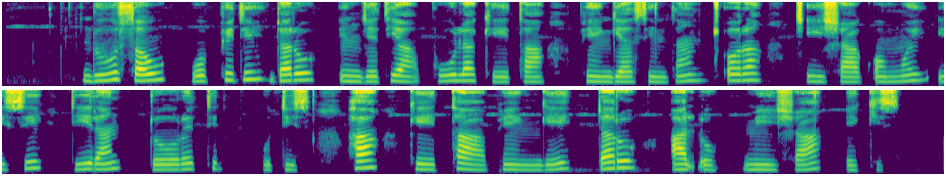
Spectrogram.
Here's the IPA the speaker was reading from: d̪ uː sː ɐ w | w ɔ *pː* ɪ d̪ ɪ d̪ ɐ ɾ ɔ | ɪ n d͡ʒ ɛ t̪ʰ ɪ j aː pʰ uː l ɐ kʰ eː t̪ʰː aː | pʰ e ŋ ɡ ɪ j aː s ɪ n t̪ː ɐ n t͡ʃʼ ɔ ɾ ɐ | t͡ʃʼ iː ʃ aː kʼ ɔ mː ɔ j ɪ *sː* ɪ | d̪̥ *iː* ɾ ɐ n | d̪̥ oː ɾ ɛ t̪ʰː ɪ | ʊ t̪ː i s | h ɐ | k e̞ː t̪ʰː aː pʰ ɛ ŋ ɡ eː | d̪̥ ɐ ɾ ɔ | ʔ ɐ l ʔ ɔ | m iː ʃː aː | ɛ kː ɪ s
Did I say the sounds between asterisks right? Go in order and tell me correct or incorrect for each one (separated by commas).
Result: correct, correct, correct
